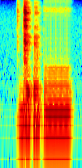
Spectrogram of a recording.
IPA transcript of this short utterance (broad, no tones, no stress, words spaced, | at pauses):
ɡeʔepuː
